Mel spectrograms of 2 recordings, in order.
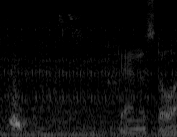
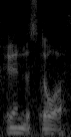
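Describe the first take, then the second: First: Slow breathy whisper. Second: Said in the usual way. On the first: Real, not acted. Streamer whispering to the boxes while stocking shelves, slow. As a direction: hush it out slowly under the breath.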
